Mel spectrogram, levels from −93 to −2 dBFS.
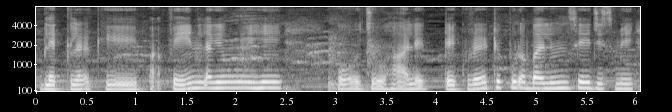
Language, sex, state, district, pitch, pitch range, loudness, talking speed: Hindi, female, Madhya Pradesh, Bhopal, 175 Hz, 150-200 Hz, -14 LUFS, 170 wpm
